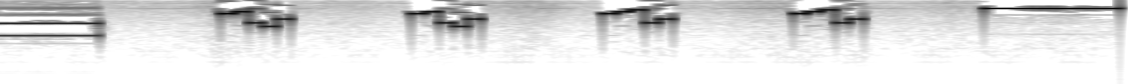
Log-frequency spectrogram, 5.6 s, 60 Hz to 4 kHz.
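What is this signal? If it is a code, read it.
Five-tone selective call (ZVEI), heard as quick runs of five tones, tones of about 70 ms. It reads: 89315 89315 89035 89035
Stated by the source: ZVEI five-tone selective call received by SDR, logged by Feuerwehr Orlamünde.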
